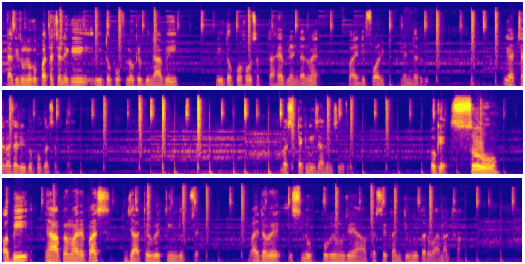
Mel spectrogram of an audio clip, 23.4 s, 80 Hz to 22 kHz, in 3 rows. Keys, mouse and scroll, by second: 0.2 click, 0.3 g, 0.7 click, 0.9 g, 1.4 click, 1.6 g, 2.0 middle click, 2.9 click, 3.0 g, 3.4 click, 3.6 g, 4.1 click, 4.3 g, 4.8 shift+middle click, 5.4 click, 5.8 g, 6.3 click, 6.4 g, 6.8 click, 7.1 g, 7.5 click, 7.7 g, 8.1 middle click, 8.3 shift+middle click, 8.6 middle click, 9.0 click, 9.2 g, 9.8 click, 10.3 s, 11.0 g, 12.0 middle click, 12.3 shift+middle click, 12.6-15.6 middle drag, 16.4 click, 17.1 ctrl+click, 17.4 middle click, 18.6 click, 19.9 f, 21.5 middle click, 21.9 middle click, 22.9 click, 23.2 f.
